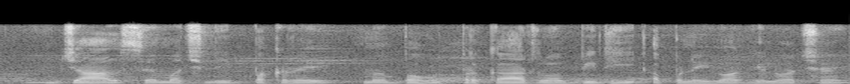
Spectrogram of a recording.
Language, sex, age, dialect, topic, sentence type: Maithili, male, 18-24, Angika, agriculture, statement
